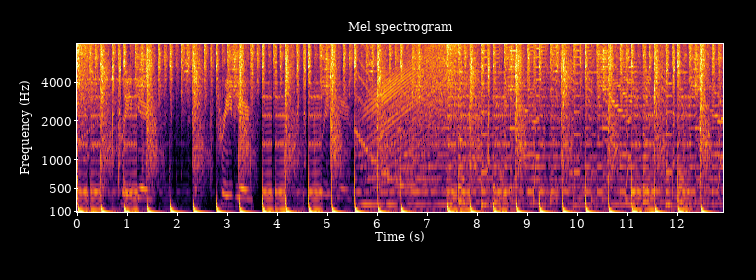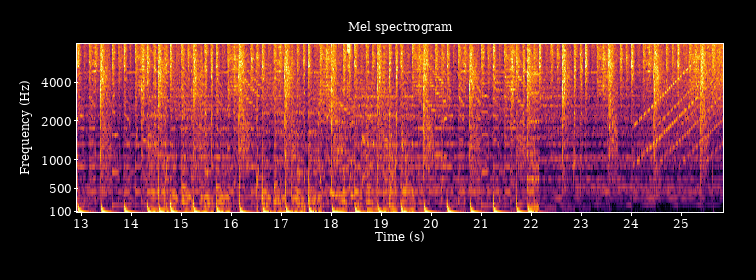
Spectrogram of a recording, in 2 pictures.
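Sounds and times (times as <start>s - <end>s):
music loop: 0.0s - 25.8s.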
